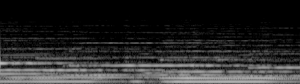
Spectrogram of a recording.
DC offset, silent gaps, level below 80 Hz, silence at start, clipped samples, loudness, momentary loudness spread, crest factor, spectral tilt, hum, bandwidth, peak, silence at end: under 0.1%; none; -54 dBFS; 0 s; under 0.1%; -24 LUFS; 6 LU; 12 dB; -9.5 dB/octave; none; 6.6 kHz; -12 dBFS; 0 s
